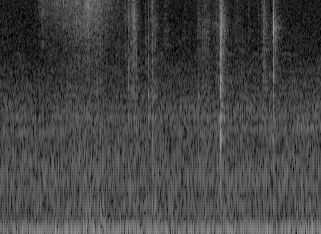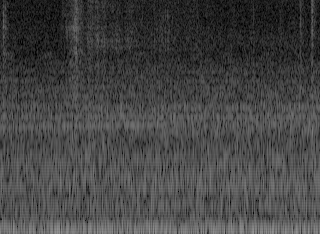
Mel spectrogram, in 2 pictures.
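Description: A Pokémon trading card being handled and turned between fingers: a brief soft rustle near the start, then a few small scattered clicks and ticks, over a steady low background hum.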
